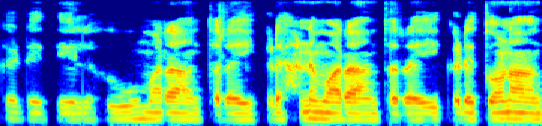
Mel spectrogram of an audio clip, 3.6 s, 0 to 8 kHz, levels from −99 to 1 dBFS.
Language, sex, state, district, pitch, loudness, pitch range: Kannada, male, Karnataka, Dharwad, 110 Hz, -24 LUFS, 105-115 Hz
